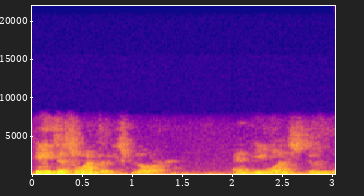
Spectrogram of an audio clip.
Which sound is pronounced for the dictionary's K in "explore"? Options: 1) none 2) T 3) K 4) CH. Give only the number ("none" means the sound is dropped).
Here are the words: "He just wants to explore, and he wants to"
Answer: 1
